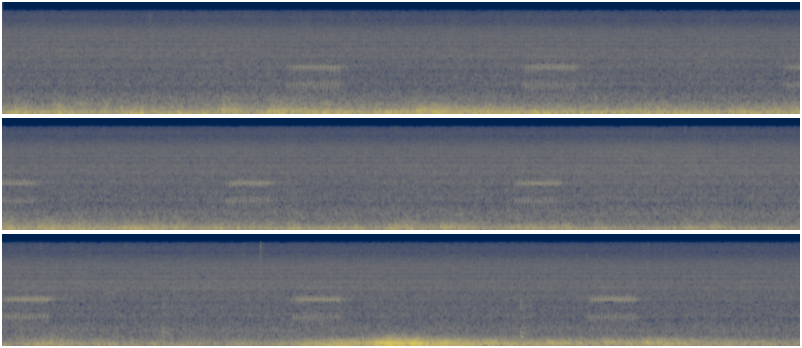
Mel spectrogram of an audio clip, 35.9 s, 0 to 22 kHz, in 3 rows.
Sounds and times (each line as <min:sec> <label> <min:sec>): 0:00.0 rain 0:35.9
0:00.2 Distant thunder 0:16.2
0:04.3 Tree toads 0:05.2
0:07.8 Tree toads 0:08.8
0:11.7 Tree toads 0:12.6
0:15.2 Tree toads 0:16.2
0:19.6 Tree toads 0:20.4
0:23.9 Tree toads 0:24.8
0:28.3 Tree toads 0:29.1
0:28.3 Distant thunder 0:35.5
0:32.7 Tree toads 0:33.5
